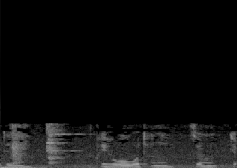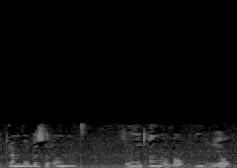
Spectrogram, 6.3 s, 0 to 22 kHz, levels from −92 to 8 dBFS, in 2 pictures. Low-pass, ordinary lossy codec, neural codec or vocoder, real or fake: 7.2 kHz; MP3, 24 kbps; none; real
